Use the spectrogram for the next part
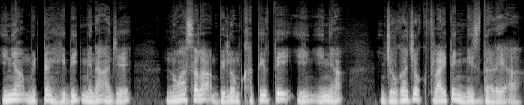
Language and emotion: Santali, fearful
